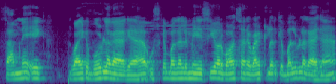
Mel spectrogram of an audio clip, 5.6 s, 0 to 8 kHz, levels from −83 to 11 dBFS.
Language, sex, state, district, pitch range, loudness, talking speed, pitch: Hindi, male, Jharkhand, Garhwa, 135-150 Hz, -16 LUFS, 225 wpm, 140 Hz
